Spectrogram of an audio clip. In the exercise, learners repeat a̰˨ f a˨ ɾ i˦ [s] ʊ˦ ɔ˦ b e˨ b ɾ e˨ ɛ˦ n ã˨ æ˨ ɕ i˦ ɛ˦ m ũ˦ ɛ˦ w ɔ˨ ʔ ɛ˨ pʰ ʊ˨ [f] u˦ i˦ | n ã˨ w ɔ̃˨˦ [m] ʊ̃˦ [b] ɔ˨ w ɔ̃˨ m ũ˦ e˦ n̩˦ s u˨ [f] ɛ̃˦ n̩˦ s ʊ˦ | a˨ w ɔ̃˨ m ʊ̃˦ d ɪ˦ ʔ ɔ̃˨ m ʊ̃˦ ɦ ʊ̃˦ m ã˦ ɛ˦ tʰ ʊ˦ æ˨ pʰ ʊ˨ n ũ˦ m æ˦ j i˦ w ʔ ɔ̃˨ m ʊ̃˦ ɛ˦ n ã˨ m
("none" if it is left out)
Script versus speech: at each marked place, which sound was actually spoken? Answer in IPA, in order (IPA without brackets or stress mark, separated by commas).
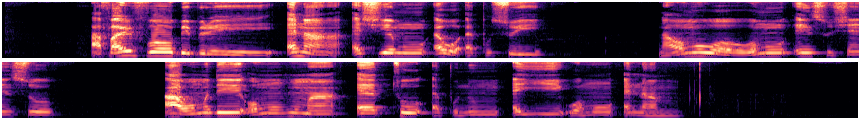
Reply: f, s, m, w, ɕ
